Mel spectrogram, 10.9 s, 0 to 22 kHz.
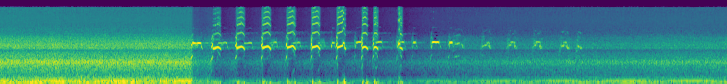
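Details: At the West End nest in the small hours of 09/11/2023, a bald eagle gives a rapid run of piercing, yelping chirps, loud at first and then trailing off into softer notes, over a constant low hum.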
